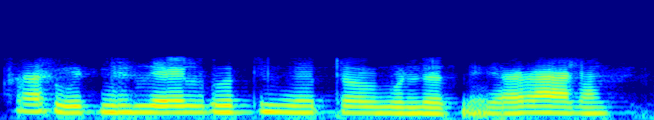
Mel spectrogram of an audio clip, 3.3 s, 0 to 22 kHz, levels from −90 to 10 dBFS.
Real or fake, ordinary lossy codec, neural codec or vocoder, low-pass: fake; none; codec, 16 kHz in and 24 kHz out, 0.6 kbps, FireRedTTS-2 codec; 3.6 kHz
